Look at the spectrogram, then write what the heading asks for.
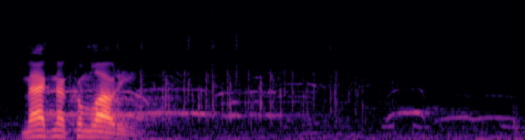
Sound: audience cheering

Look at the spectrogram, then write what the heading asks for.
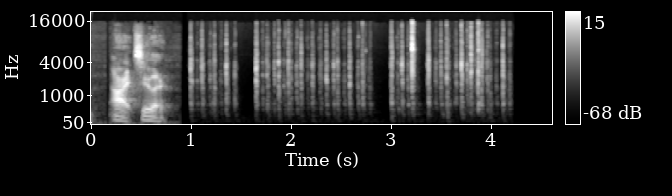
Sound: keyboard clacking

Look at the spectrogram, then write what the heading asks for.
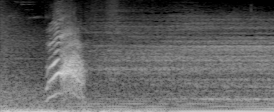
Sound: Carl yelping; sinister music

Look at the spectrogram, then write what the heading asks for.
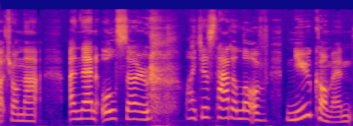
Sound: sighs

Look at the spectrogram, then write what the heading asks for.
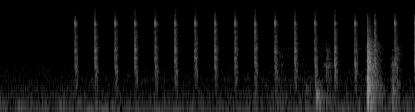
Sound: clock ticking

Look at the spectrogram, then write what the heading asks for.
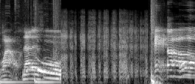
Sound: stretching sound; snapping sound

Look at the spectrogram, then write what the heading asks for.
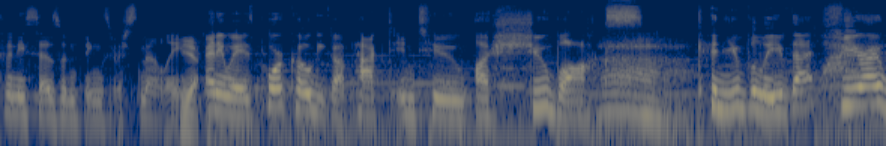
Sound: gasp

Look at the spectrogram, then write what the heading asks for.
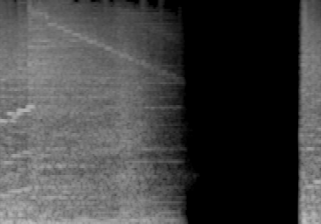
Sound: whoosh

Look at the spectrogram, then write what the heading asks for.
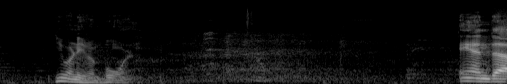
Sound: laughter

